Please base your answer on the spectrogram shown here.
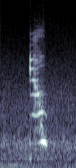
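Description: A single short cat meow, close and clear, rising then falling over a fraction of a second against quiet background.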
